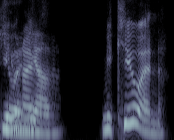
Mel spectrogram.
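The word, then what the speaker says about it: McKeown: McEwen. I've Yeah, said his yeah. name wrong for like 10 years.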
